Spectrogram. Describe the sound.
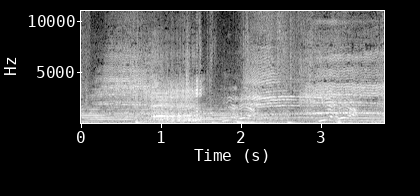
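Lambs bleat a few times in a flooded sheep stall, short wavering cries rising and falling over a steady, dense background noise.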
